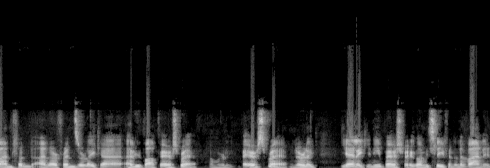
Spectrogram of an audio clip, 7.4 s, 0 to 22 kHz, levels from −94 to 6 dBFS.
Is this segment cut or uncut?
uncut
